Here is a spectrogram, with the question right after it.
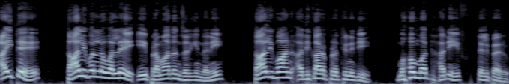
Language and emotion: Telugu, neutral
